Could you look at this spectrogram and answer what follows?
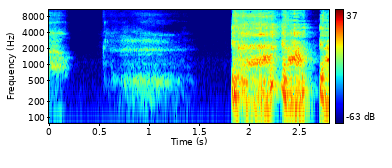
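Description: After a soft breathy throat rasp, three loud harsh bursts of throat clearing and coughing follow in quick succession: an irritative cough with throat clearing.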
